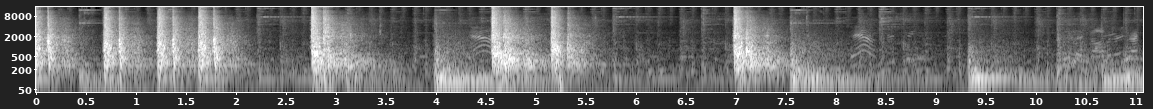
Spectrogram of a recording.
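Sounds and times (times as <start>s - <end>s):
gunshots: 0.0s - 3.6s, 4.5s - 5.8s, 7.0s - 7.8s.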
